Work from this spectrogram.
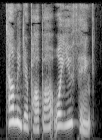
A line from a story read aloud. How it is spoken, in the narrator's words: I asked anxiously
